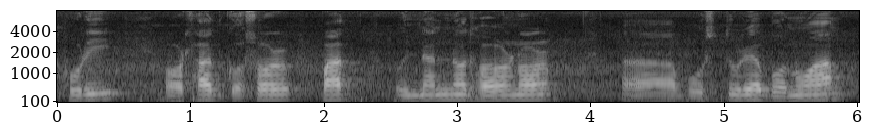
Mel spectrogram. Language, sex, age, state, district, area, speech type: Assamese, male, 60+, Assam, Darrang, rural, spontaneous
